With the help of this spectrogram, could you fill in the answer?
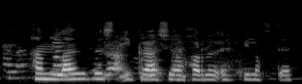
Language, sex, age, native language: Icelandic, female, 14, Icelandic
